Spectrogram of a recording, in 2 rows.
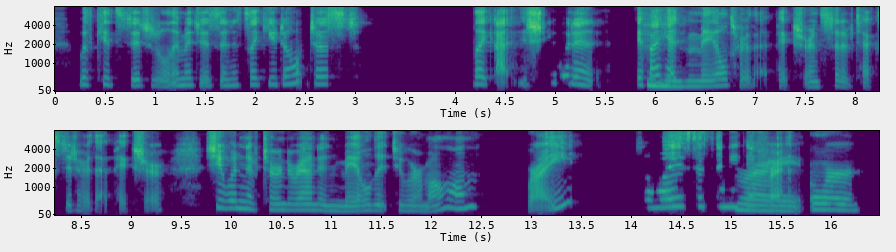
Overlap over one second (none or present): none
